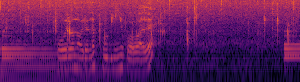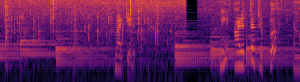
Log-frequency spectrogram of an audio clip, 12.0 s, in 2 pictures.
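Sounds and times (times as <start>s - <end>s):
background music chords: 0.0s - 1.9s, 5.7s - 8.3s, 9.4s - 12.0s
food sizzling in deep fryer: 0.0s - 12.0s.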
